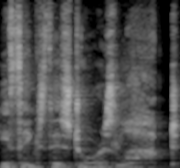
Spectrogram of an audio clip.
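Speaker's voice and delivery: very quiet, hurried, fast whisper. Reading a story aloud, voicing Harry's line to Neville, whispering. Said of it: "Harry whispered".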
